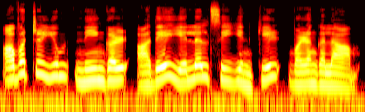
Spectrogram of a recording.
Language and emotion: Tamil, neutral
